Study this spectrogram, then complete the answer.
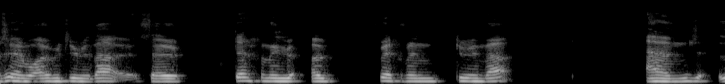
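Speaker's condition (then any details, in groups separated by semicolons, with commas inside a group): Cerebral palsy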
